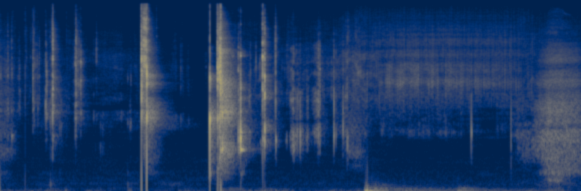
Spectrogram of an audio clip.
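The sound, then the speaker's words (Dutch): Light tapping and clicking on metal, then two sharp cracking pops as the tab of a can of bubbly, blood-orange-smelling drink with fruit pulp is pulled, followed by a steady fizzing hiss of escaping carbonation. No one speaks. “Ik ga het gewoon eens het blikje openen.”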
